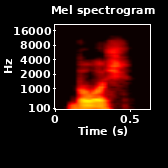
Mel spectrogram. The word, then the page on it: borsch: British English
